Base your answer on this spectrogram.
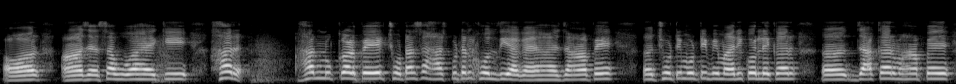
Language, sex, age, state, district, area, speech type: Hindi, female, 45-60, Madhya Pradesh, Betul, urban, spontaneous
